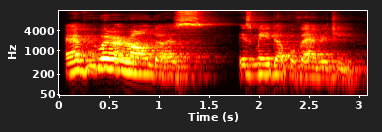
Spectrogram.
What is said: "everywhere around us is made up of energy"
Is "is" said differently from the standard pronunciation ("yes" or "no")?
no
